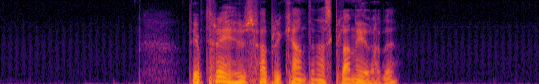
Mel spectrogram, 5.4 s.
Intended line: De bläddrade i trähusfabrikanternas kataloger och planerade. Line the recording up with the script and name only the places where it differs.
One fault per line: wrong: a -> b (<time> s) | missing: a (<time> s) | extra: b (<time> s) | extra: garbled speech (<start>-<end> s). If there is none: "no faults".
missing: bläddrade (2.0 s)
missing: kataloger (3.3 s)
